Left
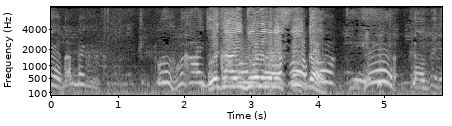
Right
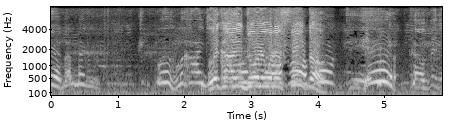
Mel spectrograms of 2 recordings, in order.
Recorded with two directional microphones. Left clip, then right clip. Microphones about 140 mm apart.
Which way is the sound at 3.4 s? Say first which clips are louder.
Right 1 dB; 45° right (ahead or behind).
